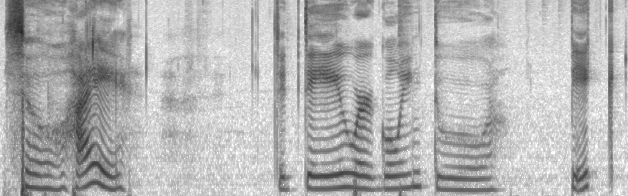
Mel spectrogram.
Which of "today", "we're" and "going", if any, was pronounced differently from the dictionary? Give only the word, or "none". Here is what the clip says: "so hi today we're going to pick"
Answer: none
